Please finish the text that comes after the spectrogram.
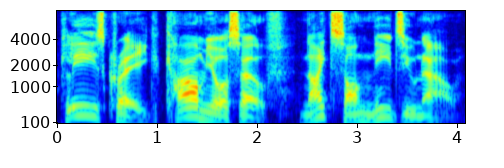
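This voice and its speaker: An actor playing a calm, firm warrior hero and peacemaker in a fantasy game, speaking in a measured, earnest way. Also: male voice, mid-range voice, no echo.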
